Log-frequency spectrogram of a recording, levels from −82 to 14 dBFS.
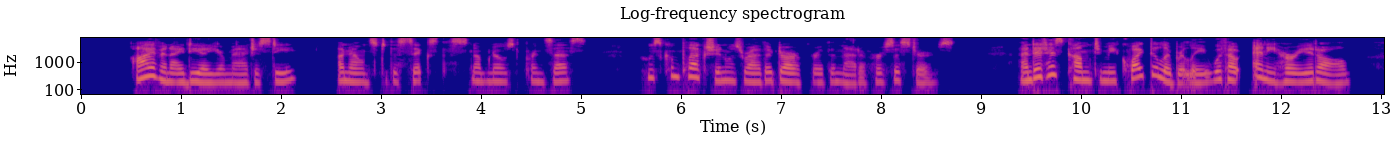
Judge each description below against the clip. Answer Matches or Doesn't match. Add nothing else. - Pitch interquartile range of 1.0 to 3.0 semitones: Matches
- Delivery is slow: Doesn't match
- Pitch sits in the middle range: Doesn't match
